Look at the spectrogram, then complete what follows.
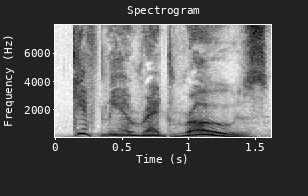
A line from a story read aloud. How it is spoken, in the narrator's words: she cried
